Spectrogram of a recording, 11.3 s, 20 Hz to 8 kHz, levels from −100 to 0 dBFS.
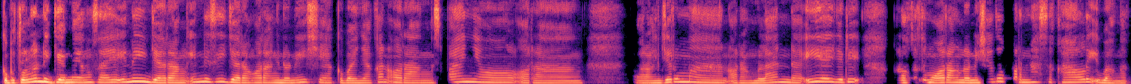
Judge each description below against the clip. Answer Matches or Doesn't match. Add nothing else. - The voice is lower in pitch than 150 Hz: Doesn't match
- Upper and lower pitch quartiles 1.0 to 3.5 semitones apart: Matches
